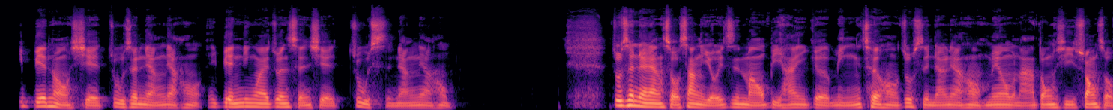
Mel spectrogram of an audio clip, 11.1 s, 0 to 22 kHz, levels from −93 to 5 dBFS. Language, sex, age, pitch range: Chinese, male, 20-39, 95-120 Hz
